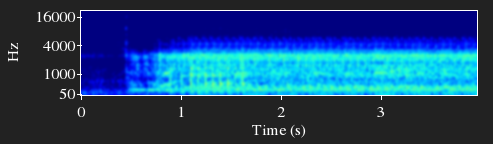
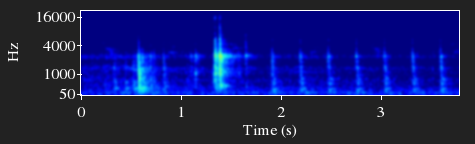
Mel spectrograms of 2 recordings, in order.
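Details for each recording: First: 2009 Honda Metropolitan CHF50 scooter after sitting: new battery, fuel pump, filter and carburetor, about 135 psi compression, spark present. A steady high starter whirr with even cranking pulses for nine seconds, never catching; cranks but won't start. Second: 2009 Honda Metropolitan CHF50 that won't start (new battery, fuel pump, filter, carburetor; compression about 135, spark present), key on, brake held, engine off: quiet, even ticking three or four times a second; fuel pump priming normally.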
